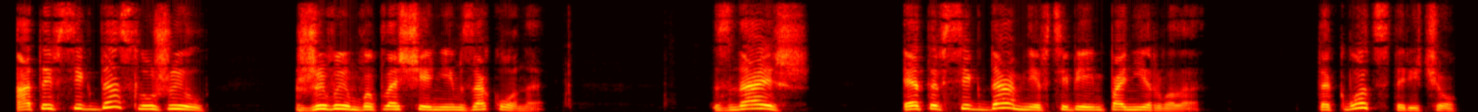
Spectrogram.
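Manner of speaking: ordinary delivery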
